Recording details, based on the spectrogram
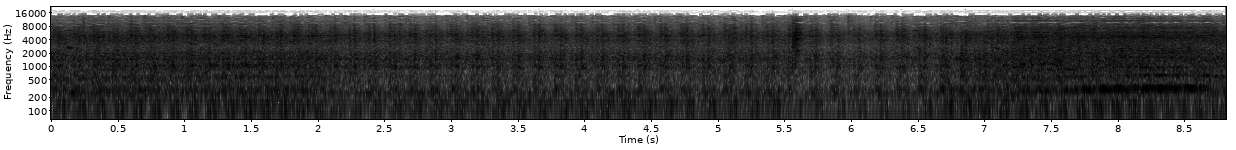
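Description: Even, steady diesel clatter at about three firing pulses a second, no knocks or misses; healthy idle.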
